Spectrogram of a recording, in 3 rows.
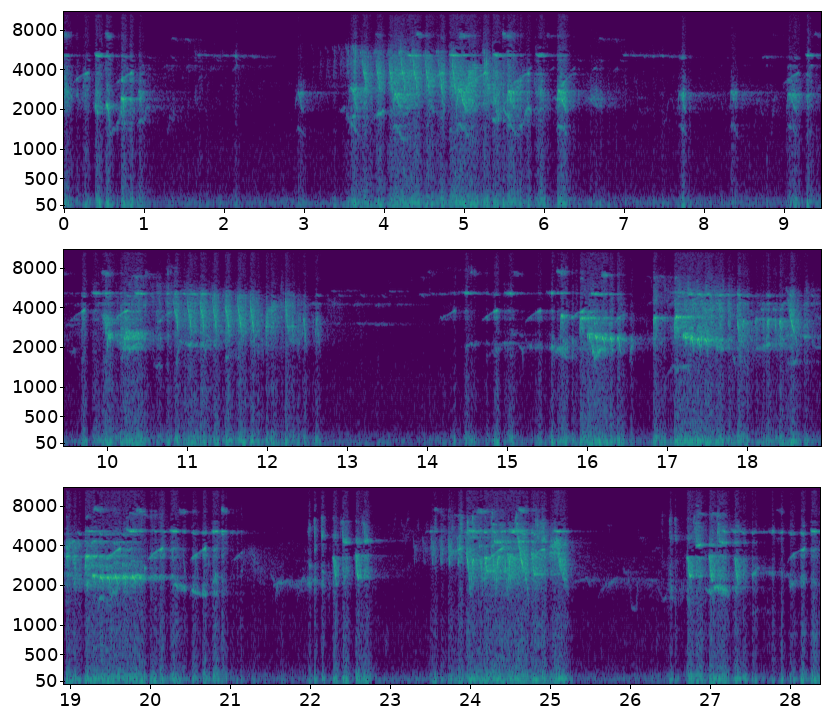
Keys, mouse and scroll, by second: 0.6 ctrl+z, 1.3 shift+click, 2.1 alt+middle click, 3.0 shift+click, 3.5-5.6 alt+middle drag, 5.6 shift+click, 6.0-7.4 alt+middle drag, 7.4 shift+click, 7.9-9.3 middle drag, 9.3 z, 10.6 z, 11.5 ctrl+click, 14.4 alt+middle click, 15.2-15.6 scroll down 1, 15.6-16.6 alt+middle drag, 16.6 g, 18.1-20.1 alt+middle drag, 20.1 e, 22.1 alt+middle click, 22.7 s, 25.4-27.4 drag, 27.4-28.3 alt+middle drag.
